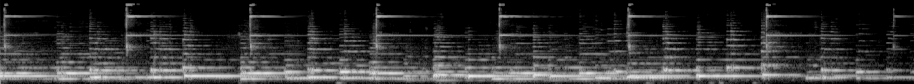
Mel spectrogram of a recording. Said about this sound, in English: it was an anonymous songs since 18th century using by the timing bell and clapper is the songsi. Songsi means the clapper and the timing bell is played simultaneously the same time, play at the same time, so this is called the zongsi, right?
